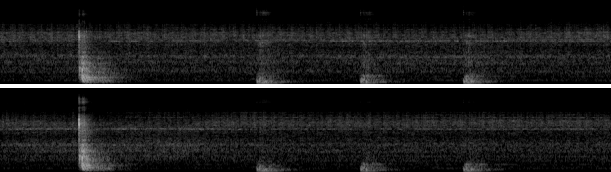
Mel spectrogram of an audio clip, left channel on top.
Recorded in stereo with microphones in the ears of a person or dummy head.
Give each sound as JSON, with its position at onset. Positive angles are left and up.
{"t": 0.8, "sound": "a door slam", "side_deg": -25, "distance_m": 1.4}
{"t": 2.6, "sound": "a thud", "side_deg": 35, "distance_m": 5.0}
